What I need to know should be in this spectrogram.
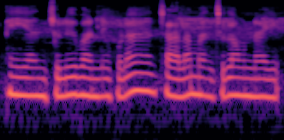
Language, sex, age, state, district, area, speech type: Telugu, female, 60+, Andhra Pradesh, Kakinada, rural, spontaneous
